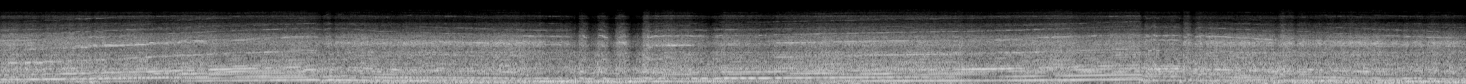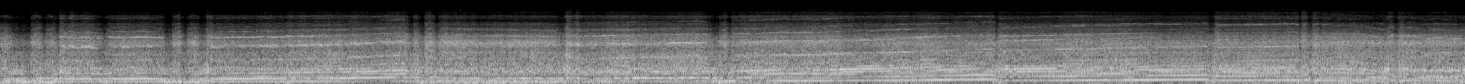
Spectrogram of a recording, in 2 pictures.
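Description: Porsche 997 GT3 R's flat-six racing engine heard from inside the cockpit, pulling up through the gears in short steps of rising revs and then dropping away when it brakes and downshifts for corners, several times over.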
